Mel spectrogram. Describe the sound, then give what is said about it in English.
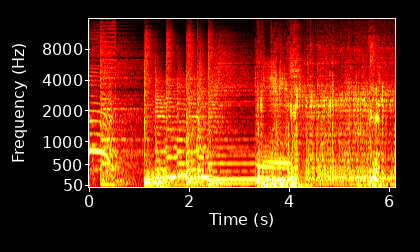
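A string of loud, buzzy fart noises, several drawn-out blasts with wobbling pitch following one after another, prominent over a busy, tonal background. “It's National Fart Day.”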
